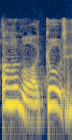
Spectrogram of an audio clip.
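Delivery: put-on Birmingham accent, spoken at very high pitch. Retelling how a man attacked on the pitch by a fan spoke, imitating a Brummie accent. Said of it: "in such a clearly Brummy accent".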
